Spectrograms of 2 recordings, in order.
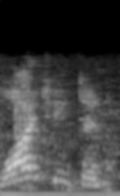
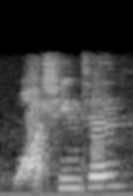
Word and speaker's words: Washington: teeth maybe that's it pronounce it with an R and anyone that I've known that has been born in the state or lived in this state all his life never did that but I keep hearing from other states oh yeah they pronounce the r who does Washington that's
